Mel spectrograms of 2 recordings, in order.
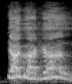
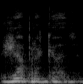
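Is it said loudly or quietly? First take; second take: loudly; quietly. First: It is said loudly, with a raised voice. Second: It is said quietly, in a calm voice.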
